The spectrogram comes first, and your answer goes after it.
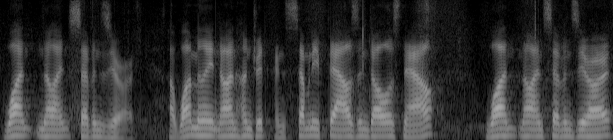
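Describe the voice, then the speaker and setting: A man's voice: medium pitch, flat delivery, moderate pace, a bit bright, slight background noise. A man calling a live property auction outdoors, repeating bid figures in a chant and urging buyers on. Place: outdoors in a residential street.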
